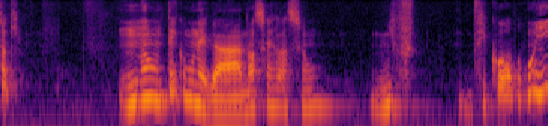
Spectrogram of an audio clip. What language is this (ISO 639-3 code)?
por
